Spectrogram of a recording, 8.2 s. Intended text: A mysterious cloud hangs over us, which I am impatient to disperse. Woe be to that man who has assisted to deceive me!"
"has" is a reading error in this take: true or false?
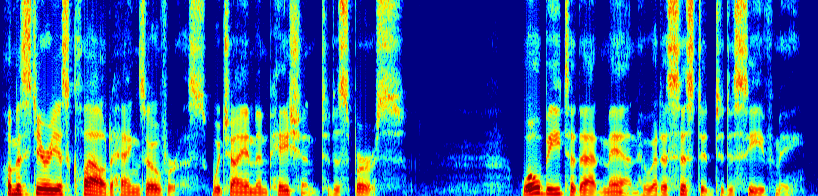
true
